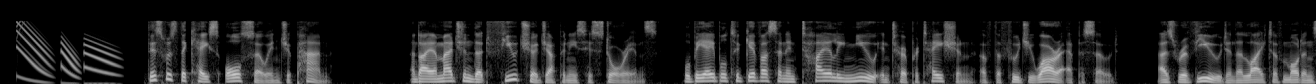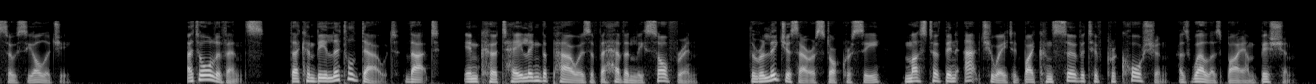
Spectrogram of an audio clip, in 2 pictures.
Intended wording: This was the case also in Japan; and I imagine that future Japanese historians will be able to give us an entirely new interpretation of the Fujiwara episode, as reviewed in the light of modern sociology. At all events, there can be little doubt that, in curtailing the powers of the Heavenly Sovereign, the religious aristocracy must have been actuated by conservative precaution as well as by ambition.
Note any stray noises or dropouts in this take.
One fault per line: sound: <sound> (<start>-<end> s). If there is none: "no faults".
sound: chirp (0.2-1.3 s)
